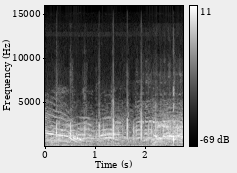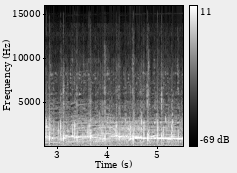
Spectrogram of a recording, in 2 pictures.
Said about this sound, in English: Fans on both sides cheering. There's some fingernail chewing going on the Stewart's Creek side too, though.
